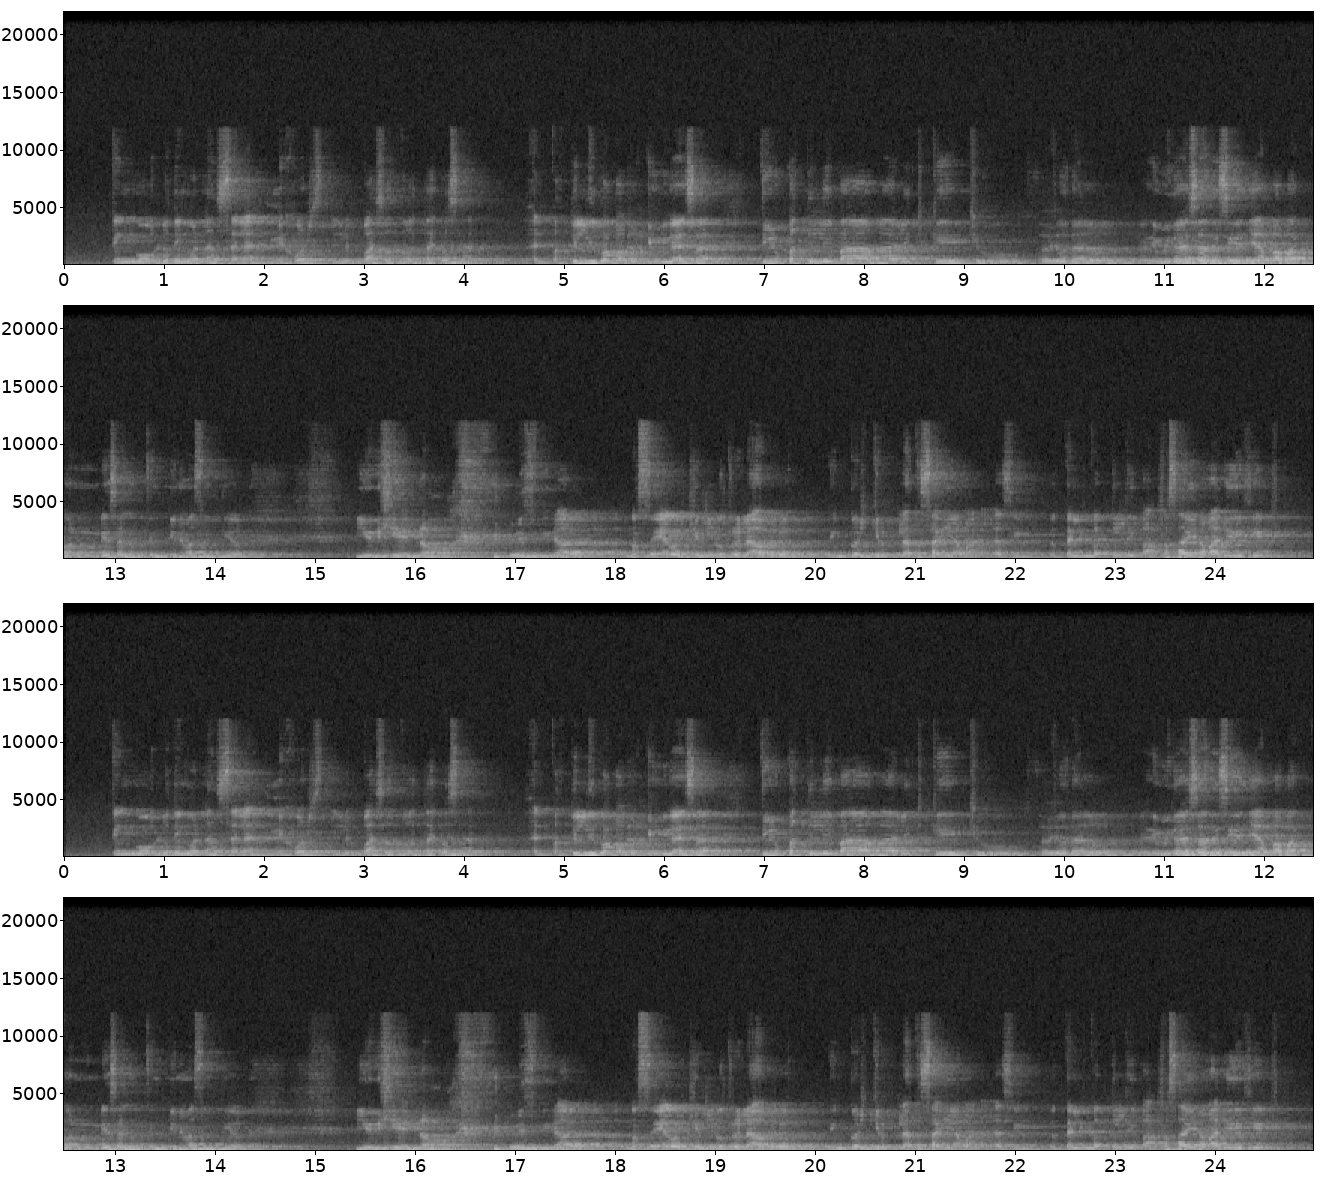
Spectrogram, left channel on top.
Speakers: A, on the left (about 20°); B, on the left (about 45°).
A: Tengo, lo tengo en la ensalada. Mejor s- lo paso toda esta cosa al pastel de papa,
B: <laughs>
A: porque en mi cabeza tiene un pastel de papa, le echo ketchup,
B: Sabía
A: puta.
B: mejor.
A: En mi cabeza decía, ya, papa con esa cuestión tiene más sentido. Y yo dije, no, <laughs> lo hubiese tirado, a la- no sé, a cualquier otro lado, pero en cualquier plato sabía mal, así. Hasta en el pastel de papa sabía mal y dije,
